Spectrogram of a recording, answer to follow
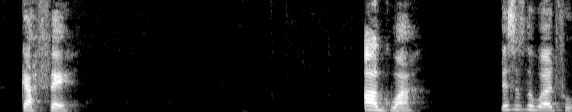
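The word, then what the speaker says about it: agua: Again, the a makes an a sound. There are some British people, including people in my own family, who say awa, and it is not correct. Please don't say it that way if you're trying to speak Spanish. It's awa. Awa.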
